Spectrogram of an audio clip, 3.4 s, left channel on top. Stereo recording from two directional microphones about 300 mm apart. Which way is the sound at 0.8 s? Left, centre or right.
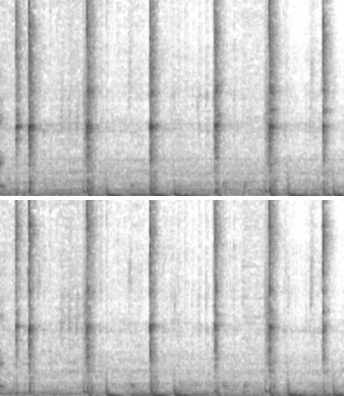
Centre.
